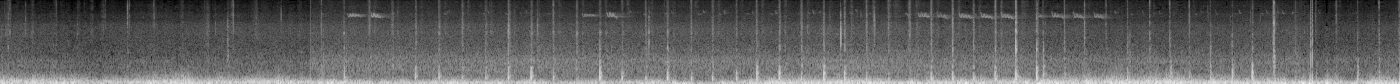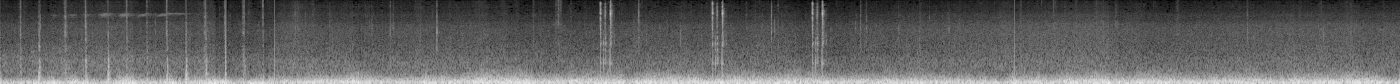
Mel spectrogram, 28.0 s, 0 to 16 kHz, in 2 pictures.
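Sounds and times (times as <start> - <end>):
low rumble: 0.0 - 28.0
small bird chirping: 3.1 - 13.3, 14.3 - 16.7.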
